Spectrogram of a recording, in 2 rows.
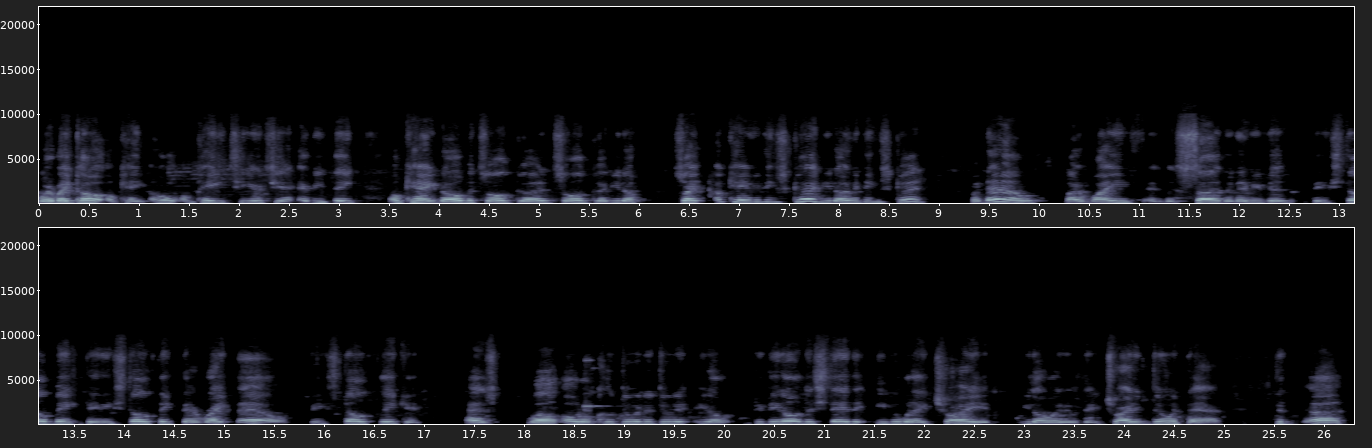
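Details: Man about 15 years after a stroke, with ongoing post-stroke aphasia and inability to write; aphasia.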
